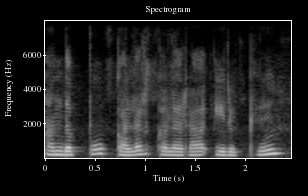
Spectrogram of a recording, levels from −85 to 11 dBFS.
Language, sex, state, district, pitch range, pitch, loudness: Tamil, female, Tamil Nadu, Nilgiris, 195-245 Hz, 210 Hz, -17 LUFS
